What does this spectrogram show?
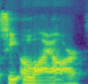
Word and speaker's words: coir: Spelled c o i r, because actually it's pronounced care, but you know, everyone says coir.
